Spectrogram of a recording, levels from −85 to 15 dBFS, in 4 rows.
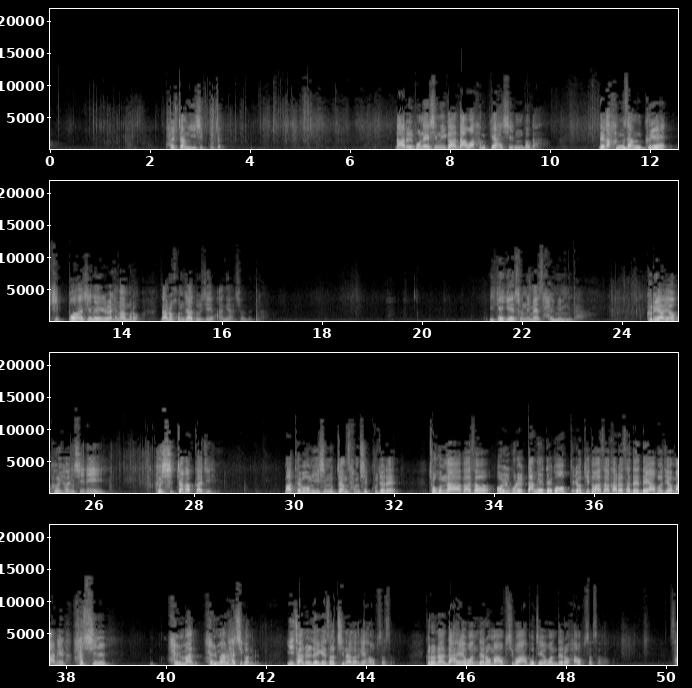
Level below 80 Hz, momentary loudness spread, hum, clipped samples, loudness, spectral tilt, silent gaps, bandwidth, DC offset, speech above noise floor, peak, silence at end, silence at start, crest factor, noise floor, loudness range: -66 dBFS; 15 LU; none; under 0.1%; -19 LUFS; -4 dB/octave; none; 12.5 kHz; under 0.1%; 47 dB; 0 dBFS; 0 s; 2.3 s; 22 dB; -67 dBFS; 11 LU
